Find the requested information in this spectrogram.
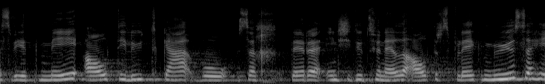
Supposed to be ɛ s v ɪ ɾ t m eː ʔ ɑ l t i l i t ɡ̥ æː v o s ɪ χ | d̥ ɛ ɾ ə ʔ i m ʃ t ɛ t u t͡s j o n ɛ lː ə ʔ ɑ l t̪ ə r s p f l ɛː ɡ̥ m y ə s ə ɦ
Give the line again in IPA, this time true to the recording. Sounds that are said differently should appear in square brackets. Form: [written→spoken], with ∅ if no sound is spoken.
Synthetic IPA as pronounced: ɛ s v ɪ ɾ t m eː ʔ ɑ l t i l [i→y] t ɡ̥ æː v o s ɪ χ | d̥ ɛ ɾ ə ʔ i [m→n] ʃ t [ɛ→i] t u t͡s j o n ɛ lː ə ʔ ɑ l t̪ ə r s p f l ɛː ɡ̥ m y ə s ə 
